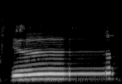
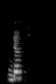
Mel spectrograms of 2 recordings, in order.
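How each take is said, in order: First: The consonant is held for a longer time. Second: The consonant is pressed briefly without lengthening. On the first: "Tapi kalau menahan dek gitu" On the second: "Kalau menekan cukup di dek gitu"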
